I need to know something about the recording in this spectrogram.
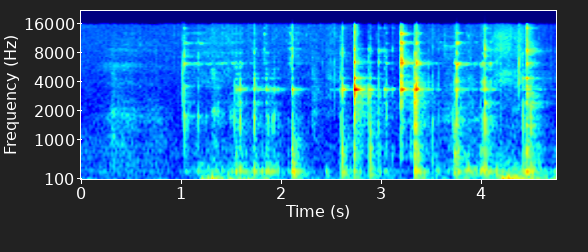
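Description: Metal parts clink and scrape against each other close by.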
